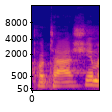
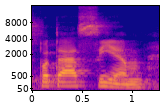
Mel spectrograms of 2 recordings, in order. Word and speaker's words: potassium: The third one is potassium, we say that. It's not potassium, it's potassium. The correct pronunciation is potassium.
